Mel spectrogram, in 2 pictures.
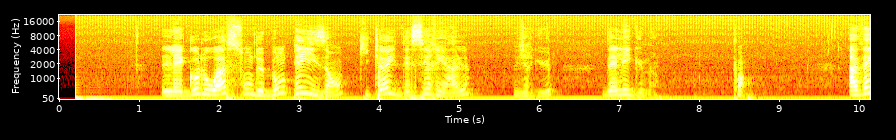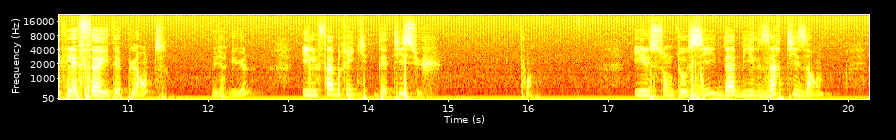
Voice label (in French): dictee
